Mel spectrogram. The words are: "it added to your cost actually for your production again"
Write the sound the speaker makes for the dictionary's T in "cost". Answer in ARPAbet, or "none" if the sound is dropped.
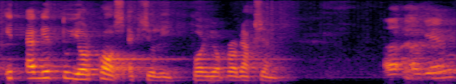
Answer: none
